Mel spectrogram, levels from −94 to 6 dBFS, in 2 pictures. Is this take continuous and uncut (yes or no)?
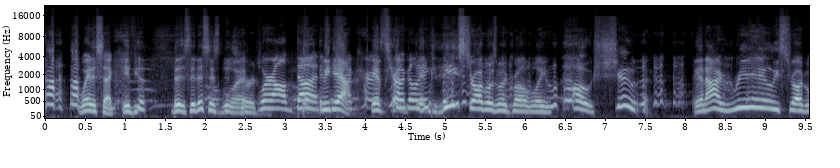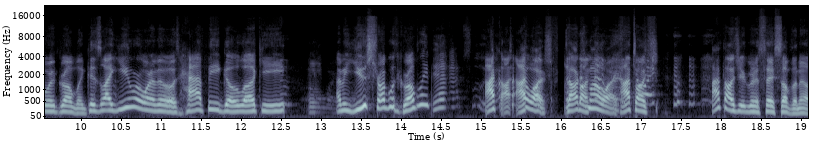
yes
